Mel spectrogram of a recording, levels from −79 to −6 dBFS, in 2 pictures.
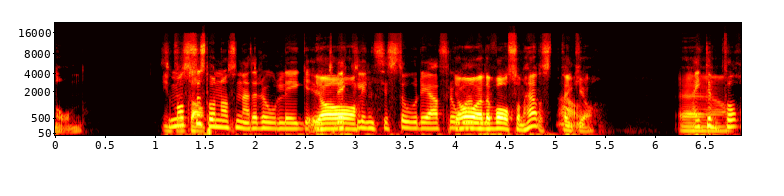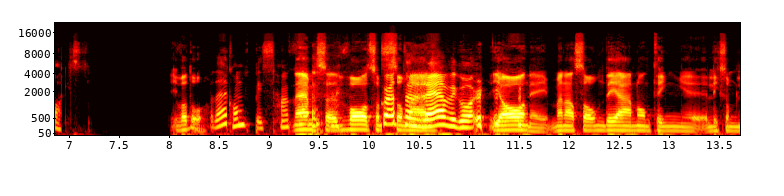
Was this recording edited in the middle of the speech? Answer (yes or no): yes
